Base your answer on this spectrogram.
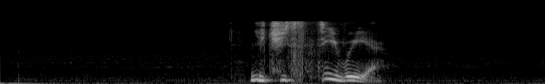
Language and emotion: Russian, angry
